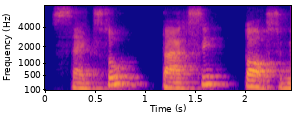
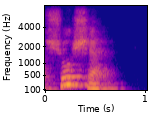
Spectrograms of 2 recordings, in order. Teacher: na palavra taxi eu tenho x com som de KS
